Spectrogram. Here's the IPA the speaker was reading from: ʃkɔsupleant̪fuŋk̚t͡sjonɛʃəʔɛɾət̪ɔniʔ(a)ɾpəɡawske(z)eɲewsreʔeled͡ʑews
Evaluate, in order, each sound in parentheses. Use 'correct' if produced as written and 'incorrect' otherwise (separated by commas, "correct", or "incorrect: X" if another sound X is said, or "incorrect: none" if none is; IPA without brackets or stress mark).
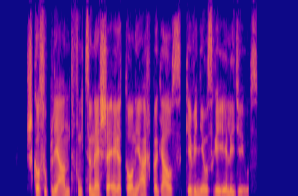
correct, incorrect: v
